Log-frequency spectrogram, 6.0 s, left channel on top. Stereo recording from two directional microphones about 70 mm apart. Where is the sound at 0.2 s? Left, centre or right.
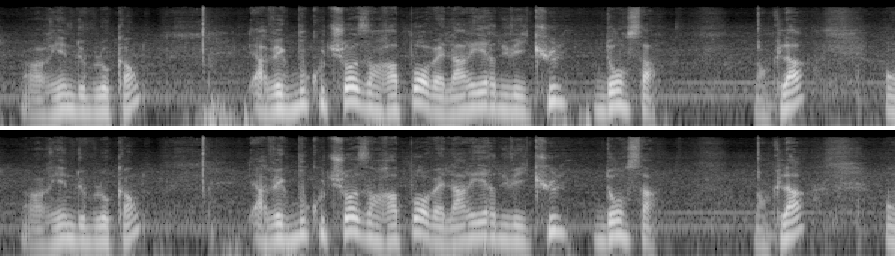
Centre.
